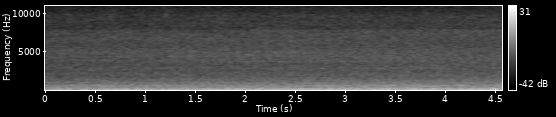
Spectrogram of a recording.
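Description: Steady rush of water flowing along a small irrigation ditch.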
